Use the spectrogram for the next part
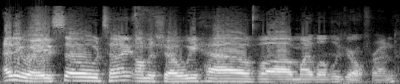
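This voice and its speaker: A man's voice: medium pitch, normal speed. A man hosting a casual talk show, teasing his guests and laughing often. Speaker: podcast host. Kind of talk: casual chat.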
